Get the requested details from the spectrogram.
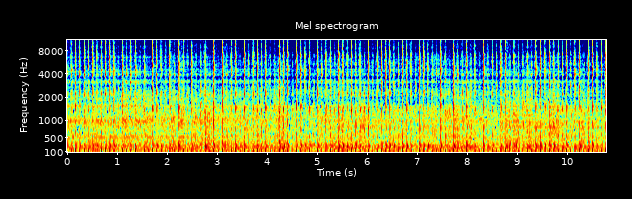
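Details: SPS Longtail mud motor, freshly built, running just after its first oil change following a 3-hour break-in, with 10w-30 Royal Purple synthetic plus BestLine. The single cylinder gives a fast, steady popping beat with no knocks or misses; it sounds healthy and even.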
